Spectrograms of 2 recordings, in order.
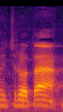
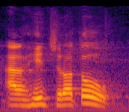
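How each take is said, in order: First: The word ends with an a vowel. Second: The word ends with a u vowel. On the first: The speaker calls it wrong. "Atau hijrota" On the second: The speaker calls it right. "Jadi yang pertama itu di domah biasanya"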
